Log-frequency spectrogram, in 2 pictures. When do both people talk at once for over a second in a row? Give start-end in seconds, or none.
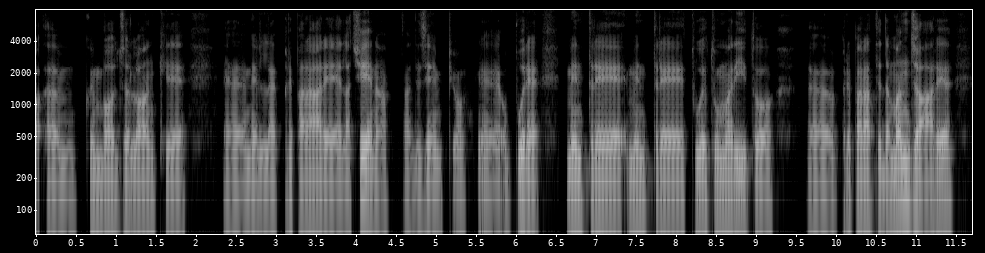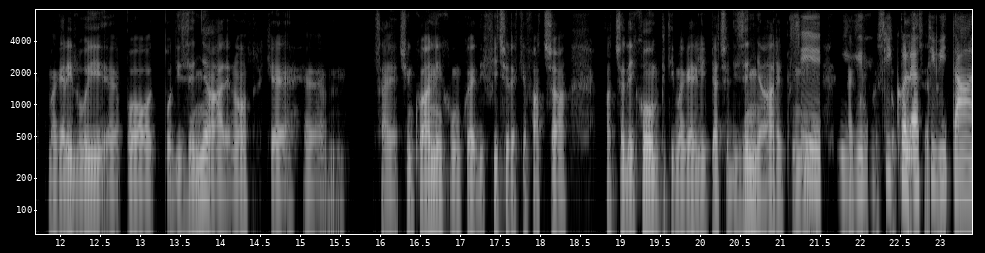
21.1-22.9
